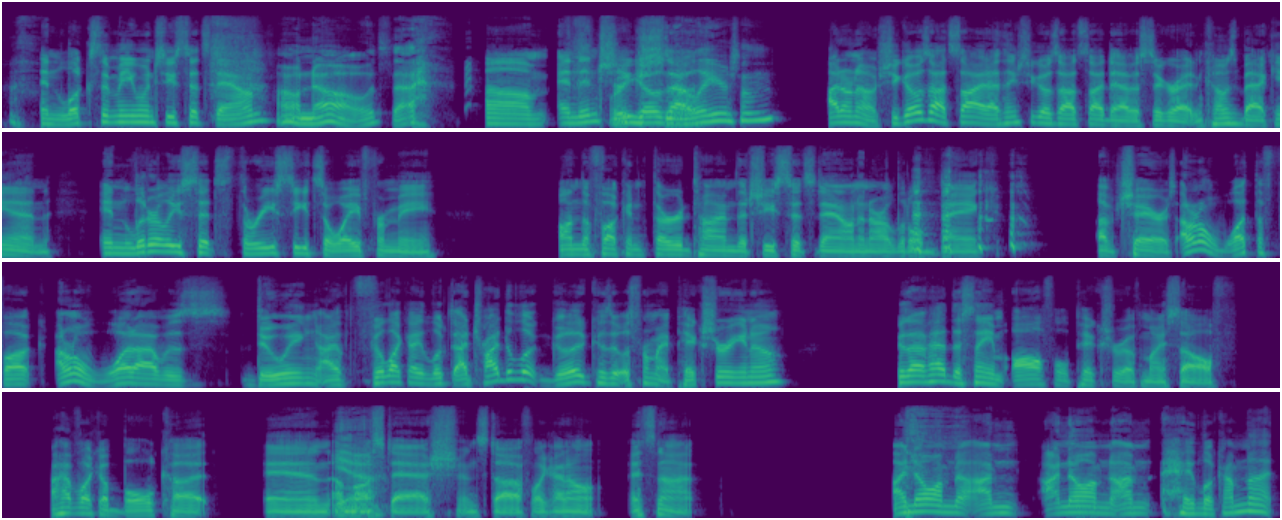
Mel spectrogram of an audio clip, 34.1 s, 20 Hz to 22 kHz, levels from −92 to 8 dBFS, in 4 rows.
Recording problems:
none

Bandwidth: 14.5 kHz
